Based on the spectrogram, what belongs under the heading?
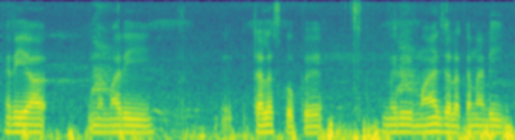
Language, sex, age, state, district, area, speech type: Tamil, male, 18-30, Tamil Nadu, Kallakurichi, rural, spontaneous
